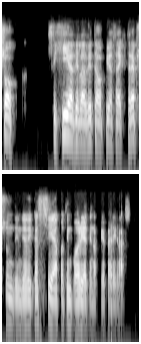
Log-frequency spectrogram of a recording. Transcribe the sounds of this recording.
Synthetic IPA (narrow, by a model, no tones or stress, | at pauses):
sok̚ | st̪içiɐðilɐðit̪ɐo̞piɐθɐe̞kt̪ɾe̞psunt̪inðiɐðikɐsiɐːpo̞t̪imbo̞ɾiɐt̪ino̞piɐpe̞ɾiɣɾɐ̰fsɐ̥t̪e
